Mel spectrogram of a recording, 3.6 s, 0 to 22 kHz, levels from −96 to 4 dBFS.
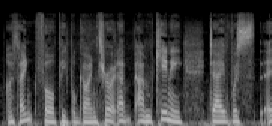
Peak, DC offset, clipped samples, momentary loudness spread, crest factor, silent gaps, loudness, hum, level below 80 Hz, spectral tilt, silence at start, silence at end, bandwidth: -14 dBFS; under 0.1%; under 0.1%; 4 LU; 14 dB; none; -29 LUFS; none; -44 dBFS; -4.5 dB/octave; 0.1 s; 0 s; 14 kHz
